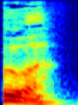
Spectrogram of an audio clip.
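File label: "boor", British English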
